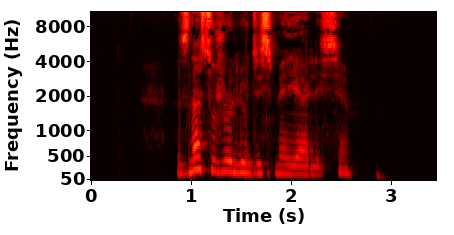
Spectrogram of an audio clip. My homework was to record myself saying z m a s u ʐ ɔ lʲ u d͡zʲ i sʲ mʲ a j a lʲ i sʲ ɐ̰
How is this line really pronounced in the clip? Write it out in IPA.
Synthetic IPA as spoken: z n a s u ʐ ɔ lʲ u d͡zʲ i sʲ mʲ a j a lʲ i sʲ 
